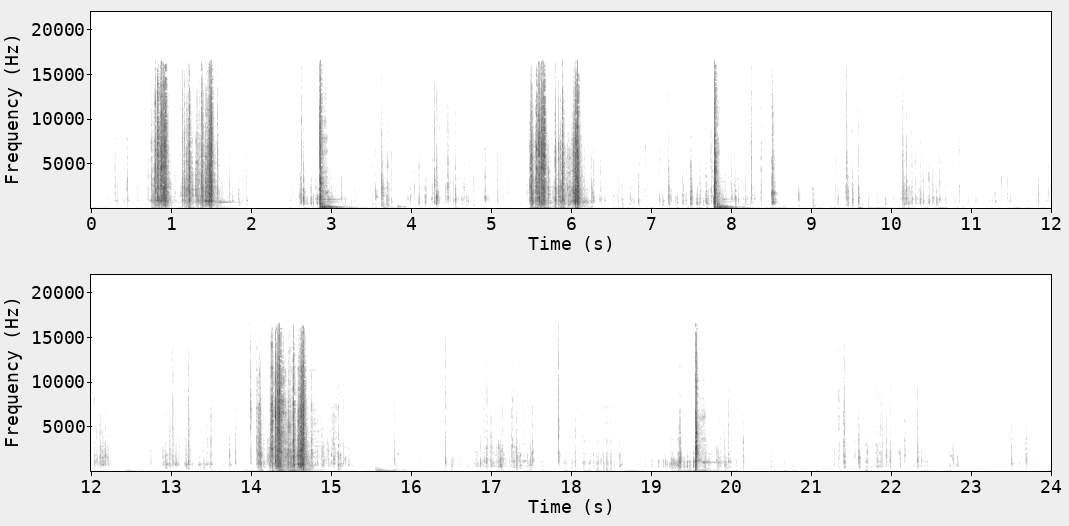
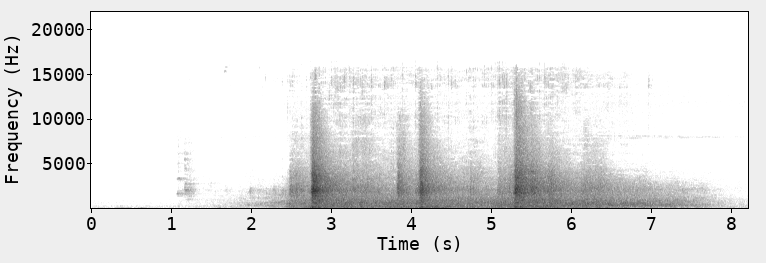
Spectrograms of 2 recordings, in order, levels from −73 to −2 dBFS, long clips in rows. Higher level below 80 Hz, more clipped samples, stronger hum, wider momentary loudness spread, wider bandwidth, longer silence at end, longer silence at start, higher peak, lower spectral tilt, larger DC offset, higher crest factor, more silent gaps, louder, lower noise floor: second, -60 dBFS vs -52 dBFS; neither; neither; first, 28 LU vs 20 LU; about the same, 16.5 kHz vs 17 kHz; first, 4.3 s vs 0.45 s; second, 0.75 s vs 1.05 s; second, -4 dBFS vs 0 dBFS; second, -0.5 dB/octave vs -2.5 dB/octave; neither; about the same, 30 dB vs 26 dB; neither; second, -26 LUFS vs -23 LUFS; first, -73 dBFS vs -59 dBFS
